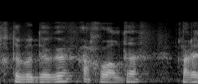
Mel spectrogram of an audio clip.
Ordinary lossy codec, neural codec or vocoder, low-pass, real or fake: none; codec, 16 kHz, 6 kbps, DAC; none; fake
